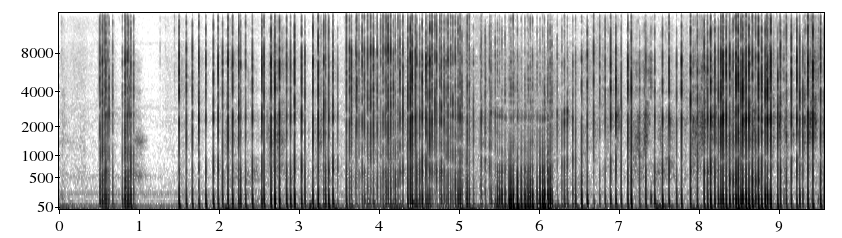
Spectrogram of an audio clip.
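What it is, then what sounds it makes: Cardboard board book. A small, thick children's board book with solid, glossy laminated cardboard pages is held in both hands and tapped quickly on its cover and spine with long red-painted nails. After a couple of soft taps, a dense, steady stream of rapid, dry clicks follows, each one short with a low, hollow thump under a bright tick.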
